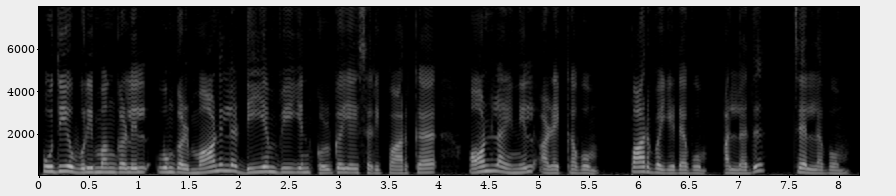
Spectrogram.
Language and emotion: Tamil, neutral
